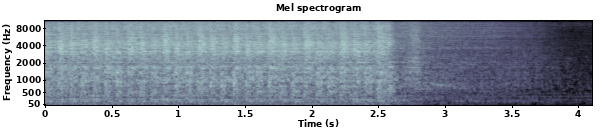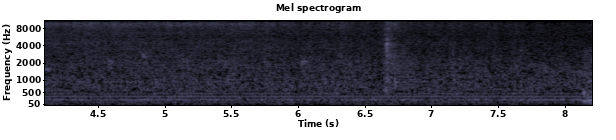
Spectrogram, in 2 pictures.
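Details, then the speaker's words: Ford Torino 250 inline-six with Carter RBS 1-barrel carburetor after rebuild: starter cranks fast and even, about four beats a second, never catches; engine flooded, likely carburetor cleaner poured in float bowl. "have it flooded now going to start yeah she's flooded [Music] she flooded"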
